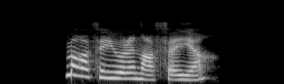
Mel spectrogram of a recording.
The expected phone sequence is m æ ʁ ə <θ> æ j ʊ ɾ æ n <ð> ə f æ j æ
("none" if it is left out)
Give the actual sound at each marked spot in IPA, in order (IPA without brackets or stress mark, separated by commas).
f, ʁ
